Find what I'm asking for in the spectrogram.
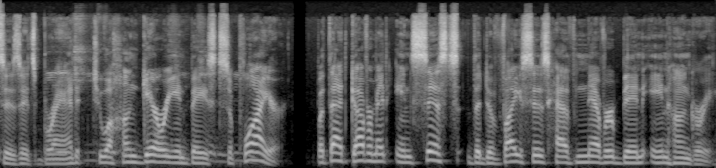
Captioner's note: speaking alternate language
